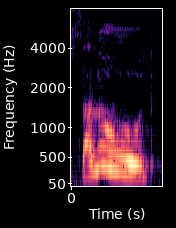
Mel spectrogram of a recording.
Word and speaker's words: Salud: Pronounced SALUD in English, which is like cheers. In Spanish, I believe.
